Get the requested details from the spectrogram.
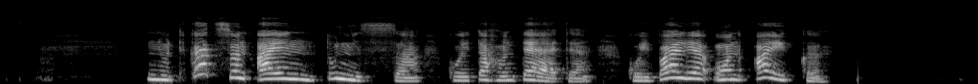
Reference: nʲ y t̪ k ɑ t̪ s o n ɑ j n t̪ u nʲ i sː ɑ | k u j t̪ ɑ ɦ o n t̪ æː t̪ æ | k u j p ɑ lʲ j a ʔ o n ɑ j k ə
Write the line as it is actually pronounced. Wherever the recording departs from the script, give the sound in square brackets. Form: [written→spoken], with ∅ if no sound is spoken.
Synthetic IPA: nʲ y t̪ k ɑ t̪ s o n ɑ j n t̪ u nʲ i sː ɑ | k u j t̪ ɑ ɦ o n t̪ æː t̪ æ | k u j p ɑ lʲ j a ʔ o n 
